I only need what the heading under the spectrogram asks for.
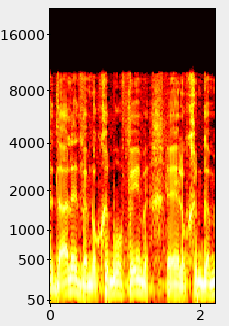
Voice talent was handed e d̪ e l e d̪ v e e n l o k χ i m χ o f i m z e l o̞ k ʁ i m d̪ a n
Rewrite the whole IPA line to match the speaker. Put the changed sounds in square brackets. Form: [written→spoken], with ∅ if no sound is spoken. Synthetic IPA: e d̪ [e→a] l e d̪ v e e [n→m] l o k χ i m [χ→ʁ] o f i m [z→v] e l o̞ k [ʁ→χ] i m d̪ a [n→m]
